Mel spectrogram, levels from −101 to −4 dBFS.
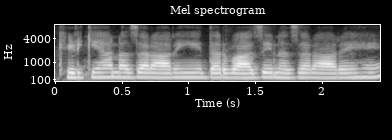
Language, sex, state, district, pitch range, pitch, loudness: Hindi, female, Madhya Pradesh, Bhopal, 190-200 Hz, 195 Hz, -15 LUFS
